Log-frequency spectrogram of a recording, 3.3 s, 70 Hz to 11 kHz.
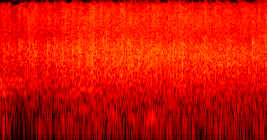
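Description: An audience at the 2018 Hainan International Film Festival welcomes a film directors' association official onto the stage with continuous, even applause, heard from within the hall and moderately soft.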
